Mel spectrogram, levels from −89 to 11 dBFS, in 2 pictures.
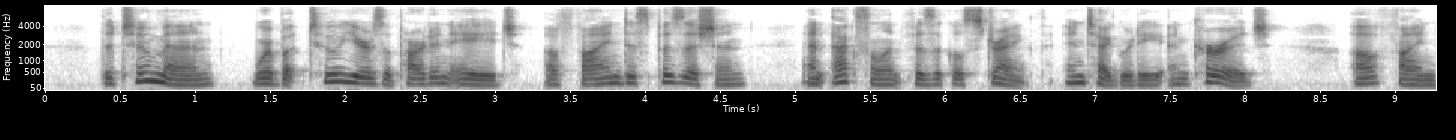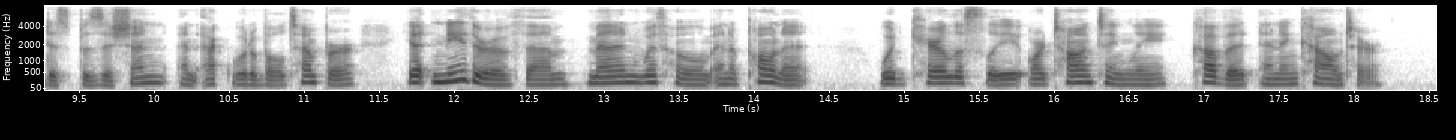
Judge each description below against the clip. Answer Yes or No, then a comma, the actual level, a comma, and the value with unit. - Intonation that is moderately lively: Yes, average, 4.2 semitones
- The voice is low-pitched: No, medium, 155 Hz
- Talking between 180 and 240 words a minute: No, average, 140 wpm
